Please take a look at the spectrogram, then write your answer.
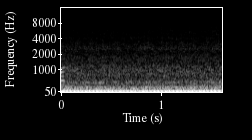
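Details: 3.0L Ford Ranger after cylinder head replacement for a bad exhaust valve seat, water instead of coolant for now: steady, even low hum with no misses, knocks or ticks; idles smoothly like a sewing machine, very slight shake, clutch fan stuck on.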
